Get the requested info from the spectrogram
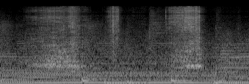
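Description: A pencil scratching along paper as a straight line is drawn against the edge of a steel ruler, with one stroke about half a second in and another near the end.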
